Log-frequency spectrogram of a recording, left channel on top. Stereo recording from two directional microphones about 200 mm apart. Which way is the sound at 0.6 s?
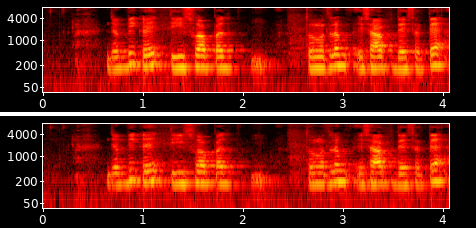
45° left (ahead or behind).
